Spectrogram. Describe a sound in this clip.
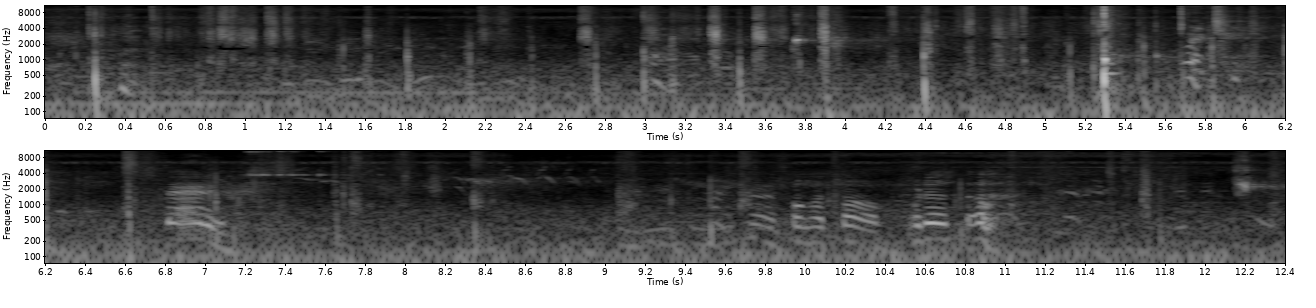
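Tennis balls thwack off rackets and bounce on a hard court outdoors.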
